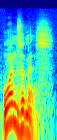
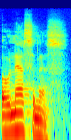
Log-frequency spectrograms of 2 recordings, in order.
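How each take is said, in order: First: The first part sounds like the word ones. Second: The first part does not sound like ones. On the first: The speaker calls it wrong. "that's how I hear people say Onesimus, right? Because we recognize the word ones" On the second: The speaker calls it right. "The real, it's Philemon and Onesimus"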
